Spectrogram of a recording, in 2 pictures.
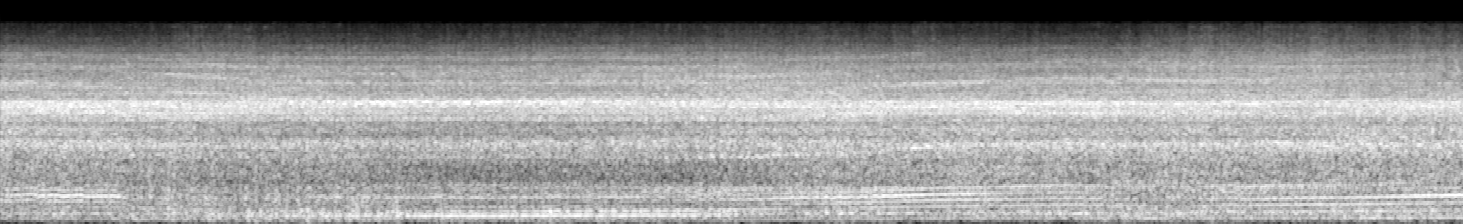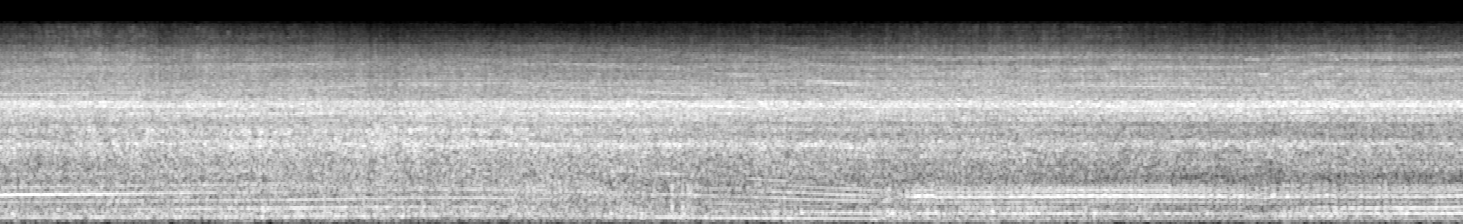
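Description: Motorcycle engine running through a track lap, its pitch rising and falling with throttle and gear changes. It drops away about three-quarters of the way through, then climbs again, over a steady hiss.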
